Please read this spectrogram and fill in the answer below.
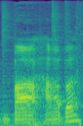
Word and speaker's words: Bar Harbor: bar harbor in maine where as they pronounce it bajaba so once you arrive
